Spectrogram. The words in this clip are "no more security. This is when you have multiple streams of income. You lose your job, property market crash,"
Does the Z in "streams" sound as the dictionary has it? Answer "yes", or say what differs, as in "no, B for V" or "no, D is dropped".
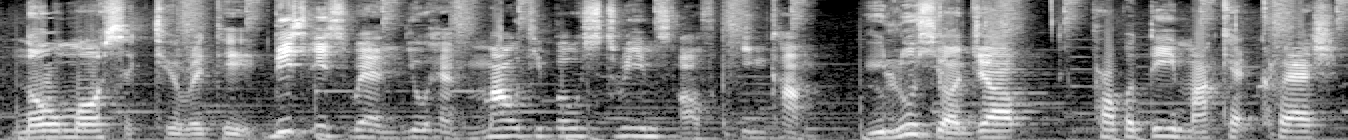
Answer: no, S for Z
